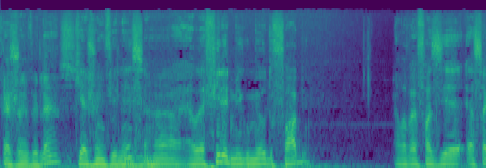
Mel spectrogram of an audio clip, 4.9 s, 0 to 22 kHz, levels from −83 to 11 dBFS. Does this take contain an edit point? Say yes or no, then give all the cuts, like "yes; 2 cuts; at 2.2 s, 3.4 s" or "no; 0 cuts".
yes; 1 cut; at 2.3 s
